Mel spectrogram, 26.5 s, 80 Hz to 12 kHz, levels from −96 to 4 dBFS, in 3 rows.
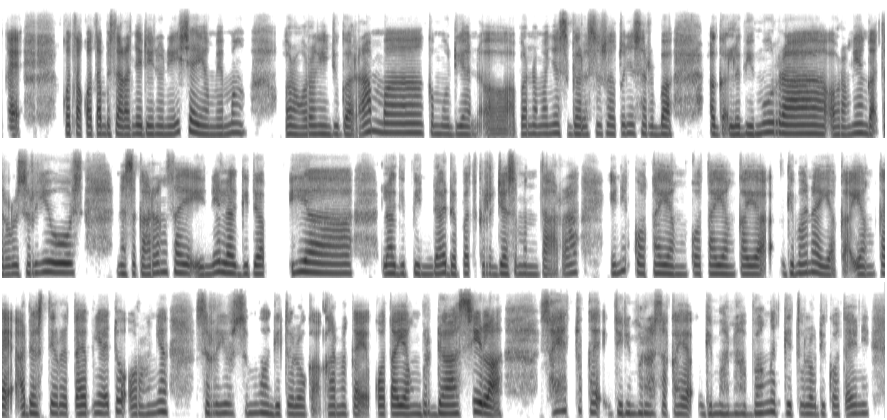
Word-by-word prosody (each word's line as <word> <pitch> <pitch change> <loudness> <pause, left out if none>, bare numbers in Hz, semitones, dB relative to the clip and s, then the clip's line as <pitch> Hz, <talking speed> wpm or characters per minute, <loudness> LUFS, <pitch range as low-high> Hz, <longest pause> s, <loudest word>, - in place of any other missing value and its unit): kayak - - +2 0.3
kota-kota 200 -1 0
besarannya 195 0 +2
di 200 - +1
Indonesia 195 +6 +2
yang 200 -4 +1
memang, 215 +4 -4 0.5
orang-orang 195 +1 -2
yang - - -14
juga 190 -1 -1
ramah 225 -2 +1
kemudian, 195 -2 -4
eee, 105 0 -3
apa 200 0 -6
namanya, 205 +2 -3
segala 190 0 +1
sesuatunya 205 +1 -1
serba 195 -2 +1 0.3
agak 200 -2 0
lebih 195 +1 -1
murah, 210 -3 +4
orangnya 195 +3 0
enggak - - -5
terlalu 195 +1 0
serius. 230 +1 +3 0.4
Nah 205 - +1
sekarang 215 +3 +3
saya 225 -2 +1
ini 205 +7 0
lagi 210 -3 +2
dap 200 -1 0 0.2
iya, 225 -2 +3 0.3
lagi 205 0 0
pindah 205 +1 -2
dapat 205 +1 -4
kerja 205 0 0
sementara, 200 +1 -2 0.4
ini 225 +6 -2
kota 215 -2 -4
yang 195 -2 -1
kota 205 0 -4
yang 200 -1 0
kayak 195 -1 +1 0.2
gimana 220 +3 -2
ya 185 -1 -1
Kak, - - -3
yang 190 0 0
kayak 200 -2 +3
ada 205 +3 +1
stereotype-nya 210 0 0
itu 255 - -1
orangnya 200 +5 -3 0.3
serius 215 -1 +2
semua 220 +1 -4
gitu 200 0 -3
loh 195 -1 -3
Kak, - - -4
karena 200 0 -2
kayak - - +3
kota 200 0 +3
yang 200 0 +4
berdasi 210 +3 +7
lah. 195 - +6 0.4
Saya 275 - +4
tuh 275 - -6
kayak - - -4
jadi 215 +1 -2
merasa 215 -1 0
kayak 200 -2 -1
gimana 200 0 -5
banget 220 +5 -3
gitu 210 -1 -4
loh 200 - -2
di 205 - -7
kota 195 -3 -8
ini, 215 +1 -6
205 Hz, 170 wpm, -25 LUFS, 195-215 Hz, 0.5 s, berdasi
